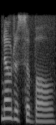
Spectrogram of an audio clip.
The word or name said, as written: noticeable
